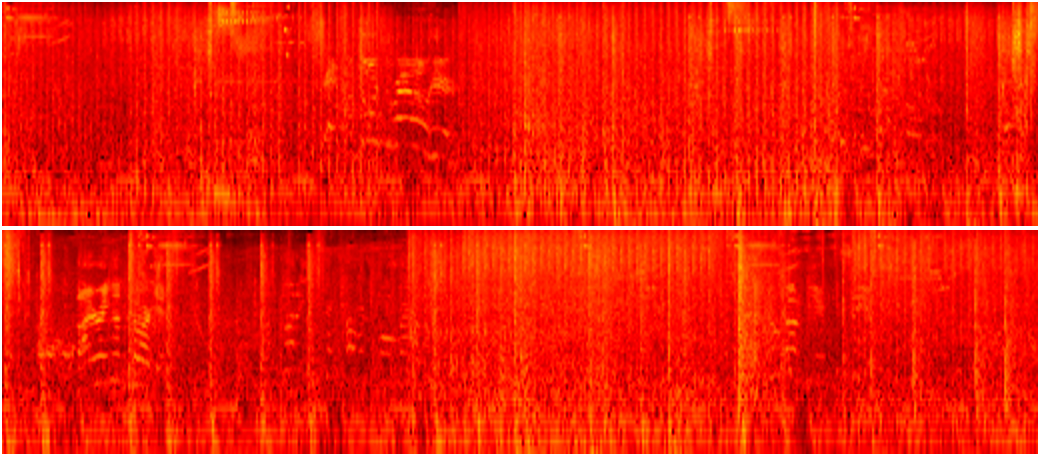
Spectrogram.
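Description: Gunfire crackles in rapid bursts nearby.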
